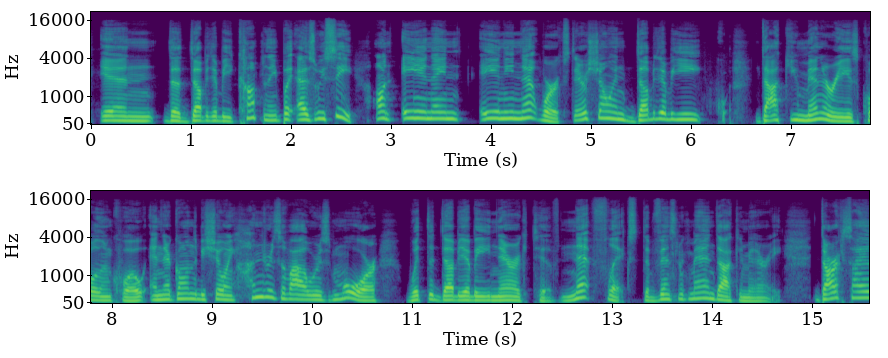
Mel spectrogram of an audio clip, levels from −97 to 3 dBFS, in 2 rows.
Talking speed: 145 wpm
